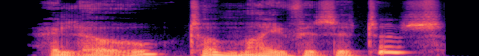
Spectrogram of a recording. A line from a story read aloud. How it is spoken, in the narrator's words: said warmly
